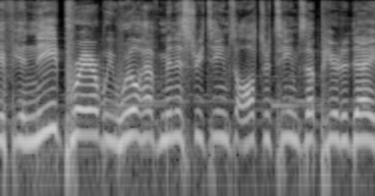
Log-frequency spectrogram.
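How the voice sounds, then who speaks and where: A man with an American accent uses a raised, projected voice at an extremely high pitch and a moderate pace. His intonation is fairly even, the sound is dry with no echo, and faint music plays in the background. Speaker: pastor. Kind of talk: sermon closing prayer and blessing. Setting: church with online stream. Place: church. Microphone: handheld.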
